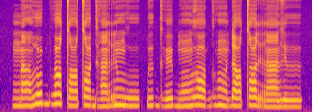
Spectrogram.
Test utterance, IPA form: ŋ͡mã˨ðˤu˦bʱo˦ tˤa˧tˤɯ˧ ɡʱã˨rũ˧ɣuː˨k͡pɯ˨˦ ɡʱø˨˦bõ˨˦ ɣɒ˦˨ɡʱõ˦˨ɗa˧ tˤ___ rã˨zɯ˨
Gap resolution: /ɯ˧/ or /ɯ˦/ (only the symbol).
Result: ɯ˧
